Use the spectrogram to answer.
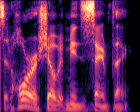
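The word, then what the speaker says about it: хорошо: r OS o pronounced source oh yeah they pronounce it horosho it means the same thing so that was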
